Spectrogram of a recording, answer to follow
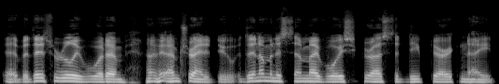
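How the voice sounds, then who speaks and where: A man hosting a sleep podcast, talking in a soft, lulling, creaky voice that wanders off on tangents, full of filler words and pauses. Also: medium pitch, steady tone, dry recording, studio quality. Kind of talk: meandering bedtime monologue.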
